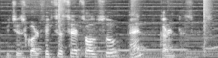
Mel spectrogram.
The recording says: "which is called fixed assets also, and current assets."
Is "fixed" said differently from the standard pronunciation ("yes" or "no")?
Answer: yes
